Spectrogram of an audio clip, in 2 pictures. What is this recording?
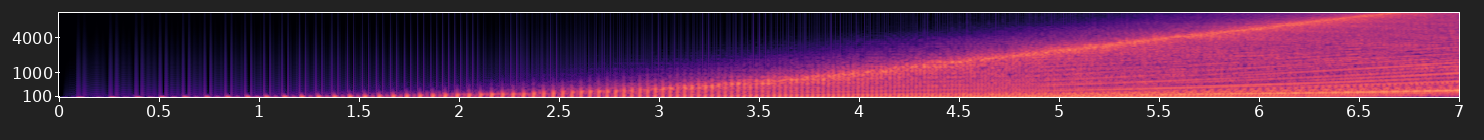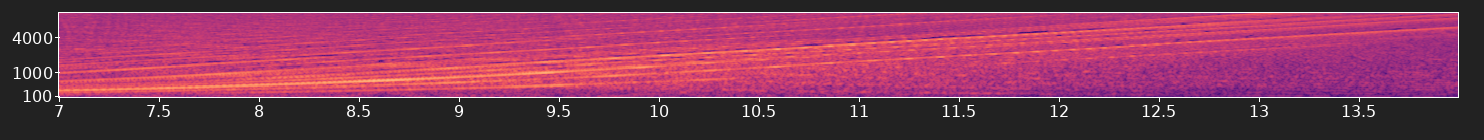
Riser Pitched 07
Riser made with Massive in Reaper. Eight bars long.
percussion, techno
